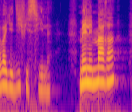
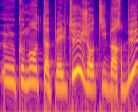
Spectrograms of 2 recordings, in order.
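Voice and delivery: thick, slurred giant's voice, louder; a drunk cyclops mumbling his question; drunk slurring; 7 dB louder than usual. Acted. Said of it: "bredouille-t-il d'une voix pâteuse".

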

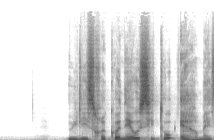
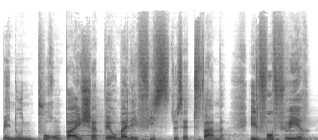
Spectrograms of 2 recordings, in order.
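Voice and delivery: insistent plea; 4 semitones higher, 5 dB louder than usual. Acted. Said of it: "Euryloque insiste".

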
